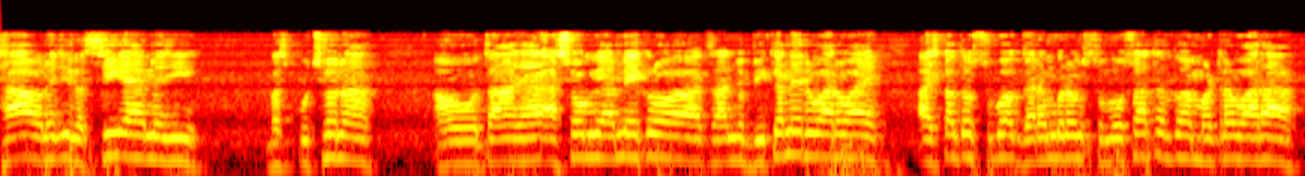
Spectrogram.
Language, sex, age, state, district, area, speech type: Sindhi, male, 45-60, Delhi, South Delhi, urban, spontaneous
